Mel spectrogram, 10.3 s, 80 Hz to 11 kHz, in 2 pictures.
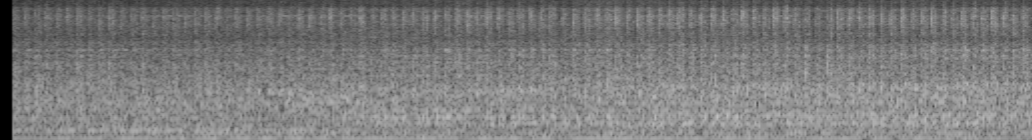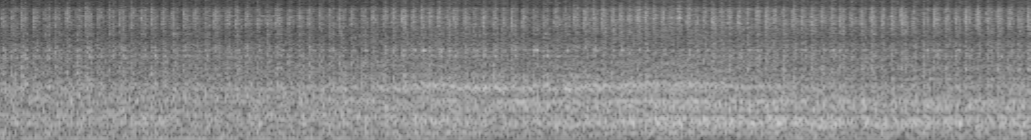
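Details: Daihatsu Charade '85 engine running steadily with a fast, fairly even clatter of about four knocks a second; engine knocking noise, cause unknown.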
